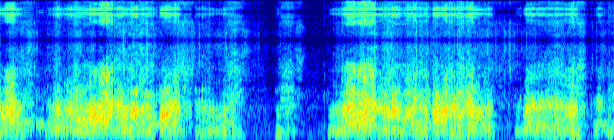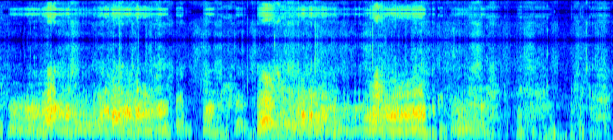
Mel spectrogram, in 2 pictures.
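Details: Jack Russell Terrier versus American Staffordshire pit bull playing tug of war, growling steadily; gravelly, grinding rumbles run in long stretches broken by several short silences as grips shift.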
